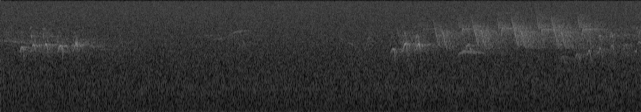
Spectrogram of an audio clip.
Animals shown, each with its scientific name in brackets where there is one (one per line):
Eastern Wood-Pewee (Contopus virens)
American Robin (Turdus migratorius)
Ovenbird (Seiurus aurocapilla)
